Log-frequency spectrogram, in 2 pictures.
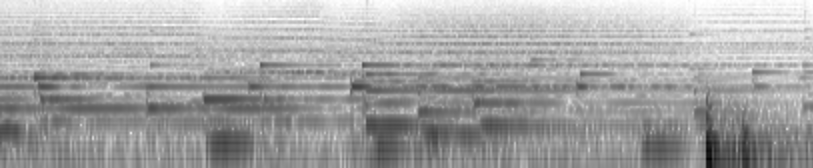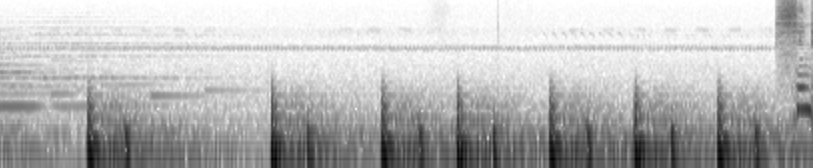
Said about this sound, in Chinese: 心跳这么快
